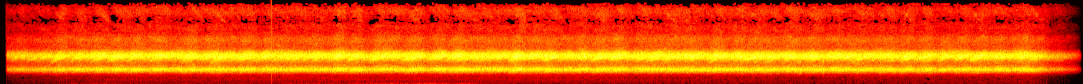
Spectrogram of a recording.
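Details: Hallowell's tree frogs (Hyla hallowellii) call in the Amami or Okinawa islands, where they give loud "gee, gee" calls from shrubs and grass near ponds and paddies, often in rain and in breeding season: a steady, high, buzzing stream of rapid calls merging into one sound.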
